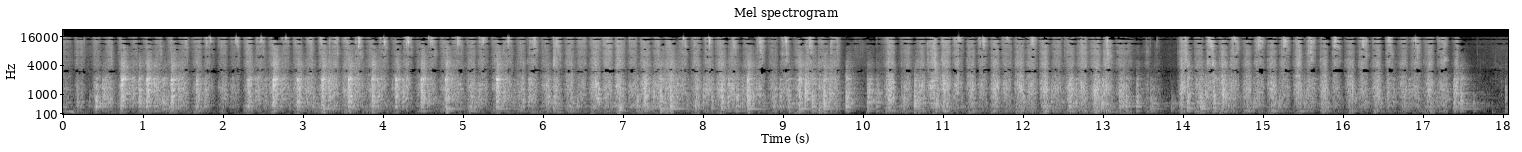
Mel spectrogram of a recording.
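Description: Fine-toothed hand saw cutting through the plastic tub of an Indesit washing machine in quick, even back-and-forth strokes. It pauses briefly twice, about ten and fourteen seconds in, and stops shortly before the end.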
